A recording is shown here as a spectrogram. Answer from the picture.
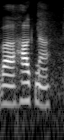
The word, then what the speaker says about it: Jagna: And we found this place in Bohol outside of Hagna called, it's spelled J-A-G-N-A, You can take the bus from Tagbilaran to there.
